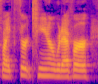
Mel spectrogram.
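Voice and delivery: normal talking voice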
